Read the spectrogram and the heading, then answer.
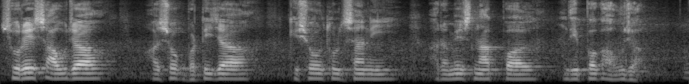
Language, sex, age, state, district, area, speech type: Sindhi, male, 45-60, Maharashtra, Mumbai Suburban, urban, spontaneous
